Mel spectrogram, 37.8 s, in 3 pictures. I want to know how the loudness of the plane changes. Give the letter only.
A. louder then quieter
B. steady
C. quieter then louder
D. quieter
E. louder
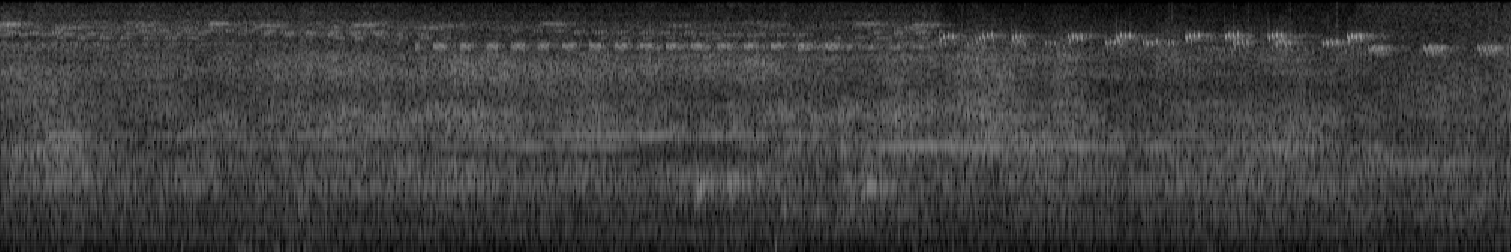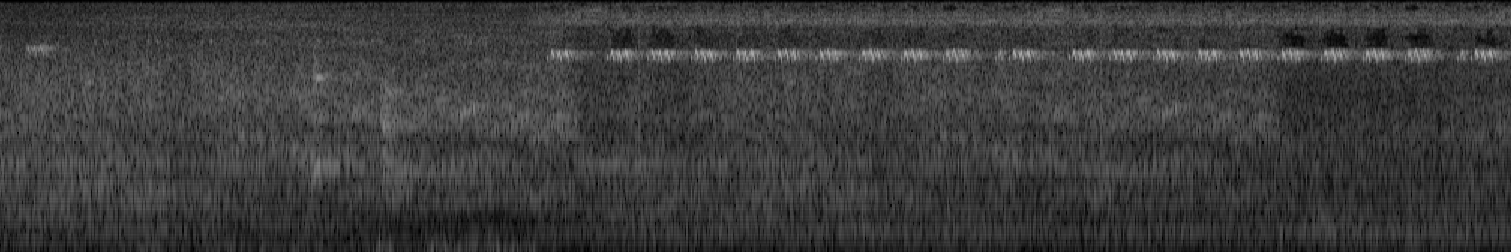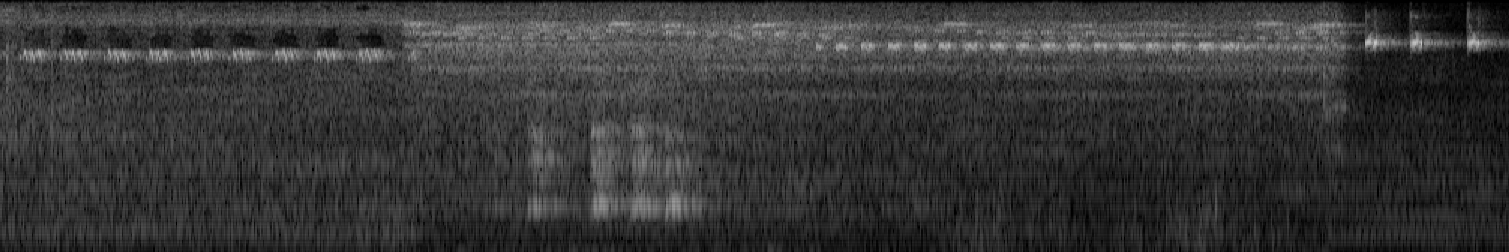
D.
